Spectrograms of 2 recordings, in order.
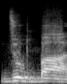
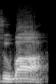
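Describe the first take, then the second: First: The middle b sound is held long, doubled. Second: The middle b sound is short, single. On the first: The speaker calls it right. "বফল এটা কি হবে উচ্চারিত হবে যেমন দেখো জুব্বা" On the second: The speaker calls it wrong. "Not জুবা"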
